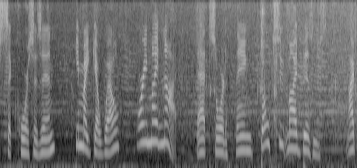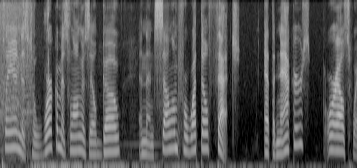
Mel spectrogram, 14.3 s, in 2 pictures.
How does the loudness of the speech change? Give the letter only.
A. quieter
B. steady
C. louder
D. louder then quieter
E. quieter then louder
B.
